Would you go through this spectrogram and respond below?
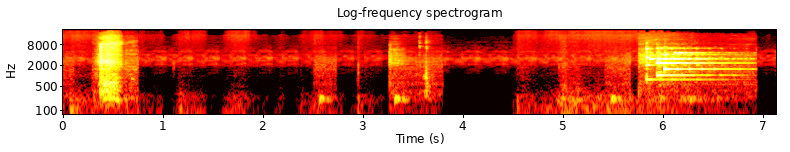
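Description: A phone notification chime rings out near the end as a short series of bright, clear tones, after scattered soft knocks, thumps and faint game noises in a WebFishing session.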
